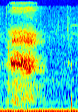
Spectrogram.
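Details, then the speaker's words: Sniffling from a congested nose in a person sick with a cold, who has been sneezing and coughing and has run out of medicine; a brief airy nasal sniff over low room hum. "all right so sorry if you hear the sniffles and the coughs and everything else I'm sorry in advance"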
